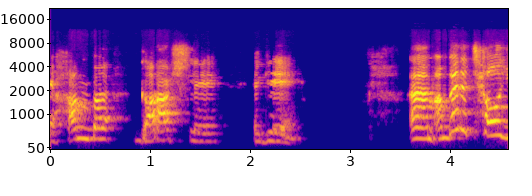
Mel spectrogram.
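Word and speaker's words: hamba kahle: And you say hamba gashle. Now, that word is spelt with a K, but it's a G sound.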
